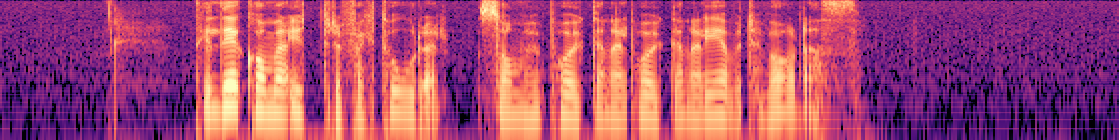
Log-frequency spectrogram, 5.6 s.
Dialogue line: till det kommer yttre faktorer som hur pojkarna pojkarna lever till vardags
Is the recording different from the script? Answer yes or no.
no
